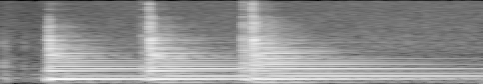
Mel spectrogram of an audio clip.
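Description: Three plucked guitar notes on the second fret of the E string, evenly spaced and ringing at the same pitch, each letting the string sustain and slowly fade.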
